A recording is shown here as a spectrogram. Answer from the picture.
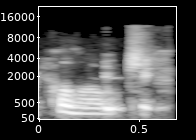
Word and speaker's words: Kolouch: And now your last name, I mispronounced it. Sorry. Collo.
